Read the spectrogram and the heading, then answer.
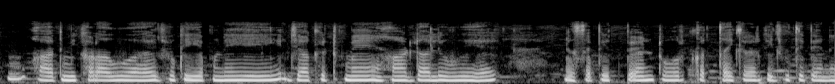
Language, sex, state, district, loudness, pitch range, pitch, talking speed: Hindi, female, Uttarakhand, Tehri Garhwal, -13 LUFS, 190-200 Hz, 195 Hz, 165 wpm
